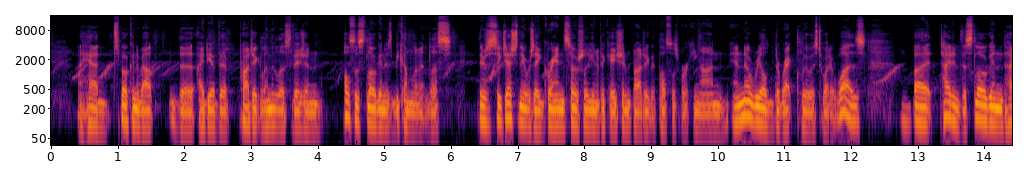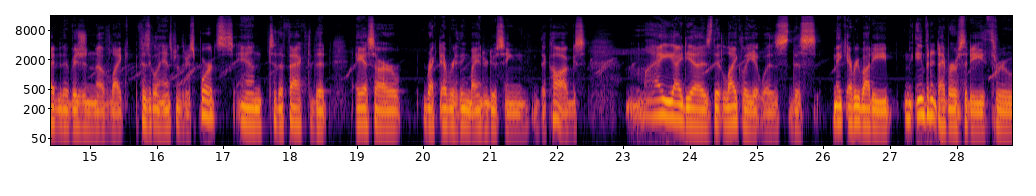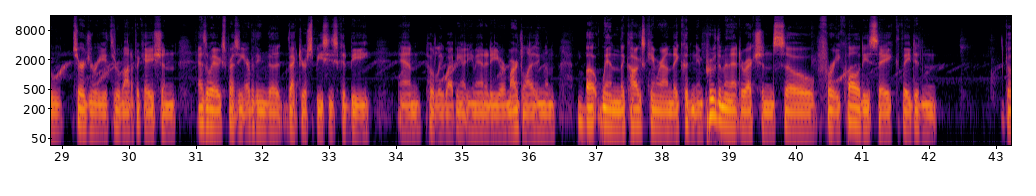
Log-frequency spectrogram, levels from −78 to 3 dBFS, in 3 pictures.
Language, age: English, 30-49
